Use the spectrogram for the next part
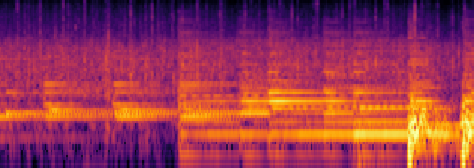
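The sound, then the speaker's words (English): A church audience applauds for the Lord after a prayer, with dense, steady hand clapping that swells slightly in loudness, while sustained organ or keyboard chords play underneath throughout. “Let's give the Lord just a clap on.”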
